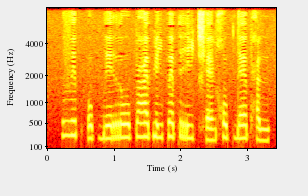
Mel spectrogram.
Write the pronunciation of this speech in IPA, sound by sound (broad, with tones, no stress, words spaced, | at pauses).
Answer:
ve˦pʔo˨pbe˨ roː˧pʕɛ˦pɳi˧pɛ˦p ri˧t͡ɕʰɛ˨ɳχu˦p dɛː˦pħɨ˨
